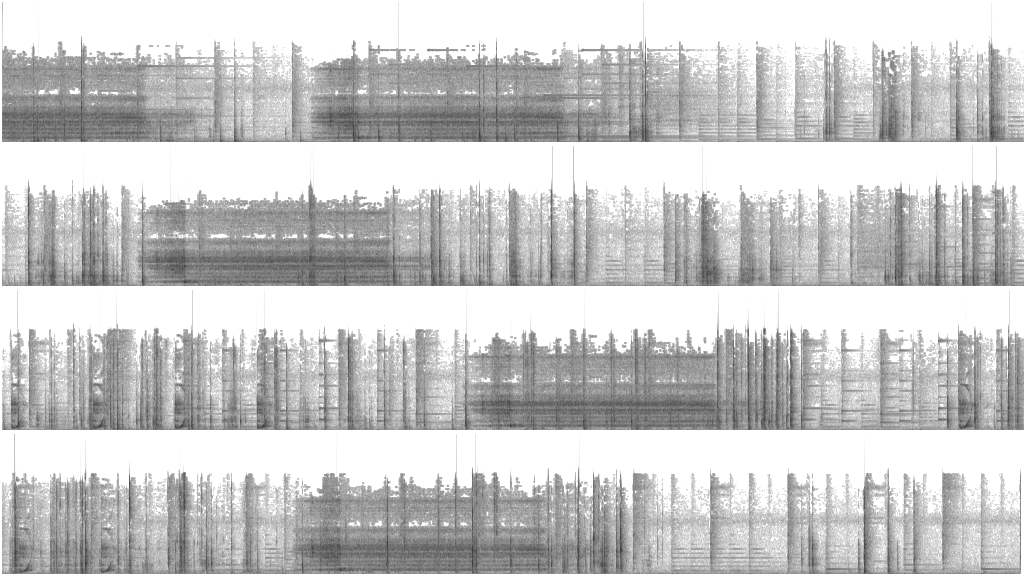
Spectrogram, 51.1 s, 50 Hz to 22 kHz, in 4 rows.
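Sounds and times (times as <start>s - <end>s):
hissing electronic toy sound effect: 0.0s - 2.1s, 3.9s - 7.4s, 14.5s - 18.0s, 31.4s - 34.8s, 42.0s - 45.5s
plastic toy utensils clicking: 23.8s - 35.6s, 37.4s - 46.4s.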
